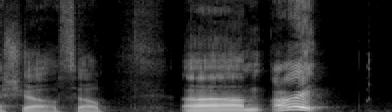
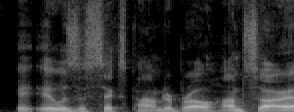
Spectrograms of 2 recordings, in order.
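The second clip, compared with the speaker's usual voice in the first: low, muttered apology; sheepish mumble; 9 semitones lower, 8 dB quieter than usual. Retold or imitated. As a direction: shrug it off quietly, almost embarrassed. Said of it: "And I go".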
